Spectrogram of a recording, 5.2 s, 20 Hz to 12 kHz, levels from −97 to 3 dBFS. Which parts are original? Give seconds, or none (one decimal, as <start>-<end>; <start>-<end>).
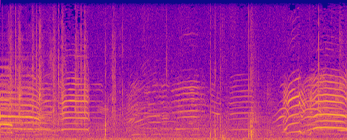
0.5-5.2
